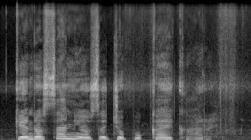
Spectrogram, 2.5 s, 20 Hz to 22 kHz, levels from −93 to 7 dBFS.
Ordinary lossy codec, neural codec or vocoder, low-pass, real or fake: none; vocoder, 44.1 kHz, 128 mel bands every 512 samples, BigVGAN v2; none; fake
